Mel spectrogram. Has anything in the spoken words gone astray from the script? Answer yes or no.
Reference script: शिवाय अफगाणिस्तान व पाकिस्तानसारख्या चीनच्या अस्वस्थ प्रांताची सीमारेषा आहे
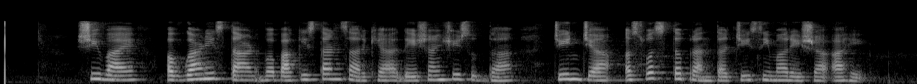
yes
